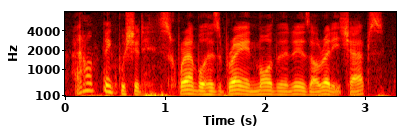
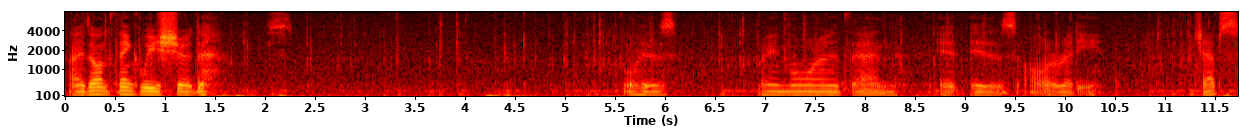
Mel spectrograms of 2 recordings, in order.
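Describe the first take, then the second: First: Said in the usual way. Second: Slow, soft, halting murmur; quiet, drawn-out words in broken chunks; composing aloud. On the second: Real, not acted. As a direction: dictate it slowly to yourself, with long gaps. Composing the line while typing it.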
